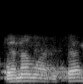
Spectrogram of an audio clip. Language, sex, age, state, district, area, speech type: Tamil, male, 18-30, Tamil Nadu, Perambalur, urban, conversation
